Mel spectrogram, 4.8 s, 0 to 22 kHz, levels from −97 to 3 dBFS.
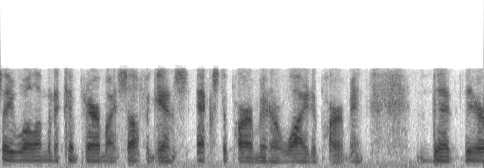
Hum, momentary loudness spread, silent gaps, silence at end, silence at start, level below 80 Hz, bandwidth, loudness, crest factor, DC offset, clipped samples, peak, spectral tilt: none; 10 LU; none; 0 s; 0 s; -56 dBFS; 4.3 kHz; -24 LUFS; 20 dB; under 0.1%; under 0.1%; -4 dBFS; -2.5 dB/octave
